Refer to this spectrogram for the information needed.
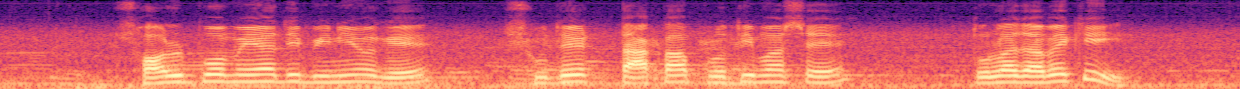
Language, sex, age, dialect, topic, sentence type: Bengali, male, 18-24, Western, banking, question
